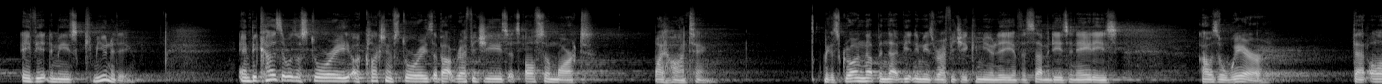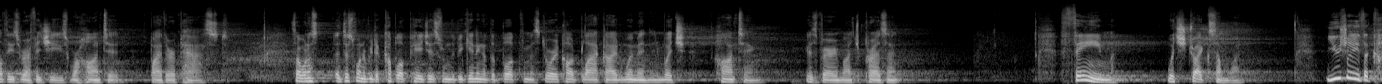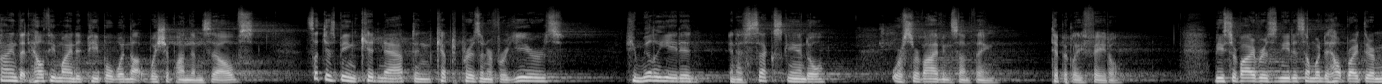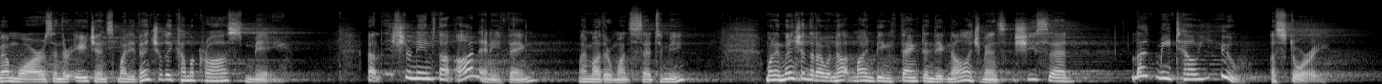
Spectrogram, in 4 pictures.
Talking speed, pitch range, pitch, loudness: 180 wpm, 110-160 Hz, 130 Hz, -19 LUFS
